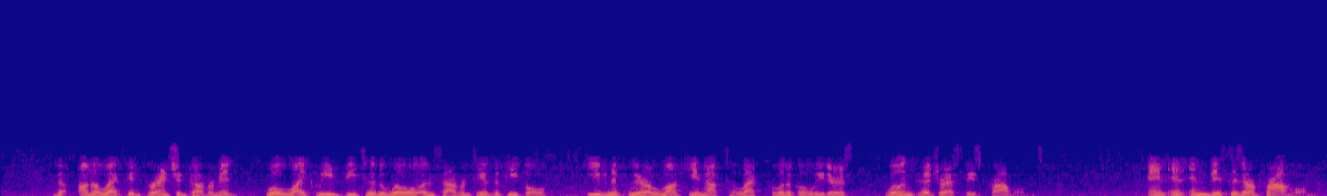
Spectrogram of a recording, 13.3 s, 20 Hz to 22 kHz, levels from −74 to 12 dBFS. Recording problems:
garbled, watery; badly; nothing above 5.5 kHz
hiss; faint; throughout; 25 dB below the speech

